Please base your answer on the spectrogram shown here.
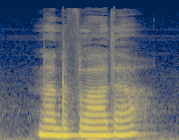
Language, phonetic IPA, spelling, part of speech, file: Czech, [ˈnadvlaːda], nadvláda, noun, Cs-nadvláda.ogg
- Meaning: domination, supremacy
